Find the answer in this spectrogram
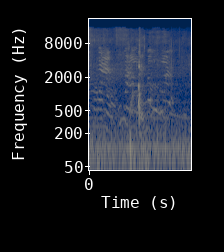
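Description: Children's voices and shouts in the background, with one sharp chop of a blade biting into a wooden log about a second in.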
